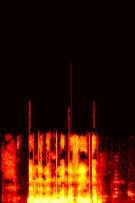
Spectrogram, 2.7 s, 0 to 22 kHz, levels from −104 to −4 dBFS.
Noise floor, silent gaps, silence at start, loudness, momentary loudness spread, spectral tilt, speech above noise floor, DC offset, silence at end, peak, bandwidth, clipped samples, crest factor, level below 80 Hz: -50 dBFS; none; 0.55 s; -12 LUFS; 10 LU; -6.5 dB/octave; 39 dB; under 0.1%; 0.7 s; 0 dBFS; 7.6 kHz; under 0.1%; 14 dB; -42 dBFS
